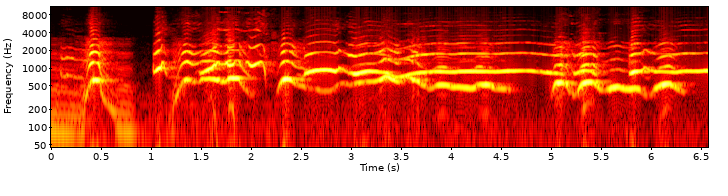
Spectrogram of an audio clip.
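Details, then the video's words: Crying puppies: a short yelp, then wavering, sustained whines that bend up and down in pitch for several seconds, breaking into shorter pleading whimpers near the end. "Cute Puppies is Very Cry"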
